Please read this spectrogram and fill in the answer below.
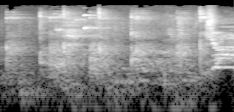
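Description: Table tennis ball clicking off bats and the table during a fast rally: a few sharp knocks about half a second apart.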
